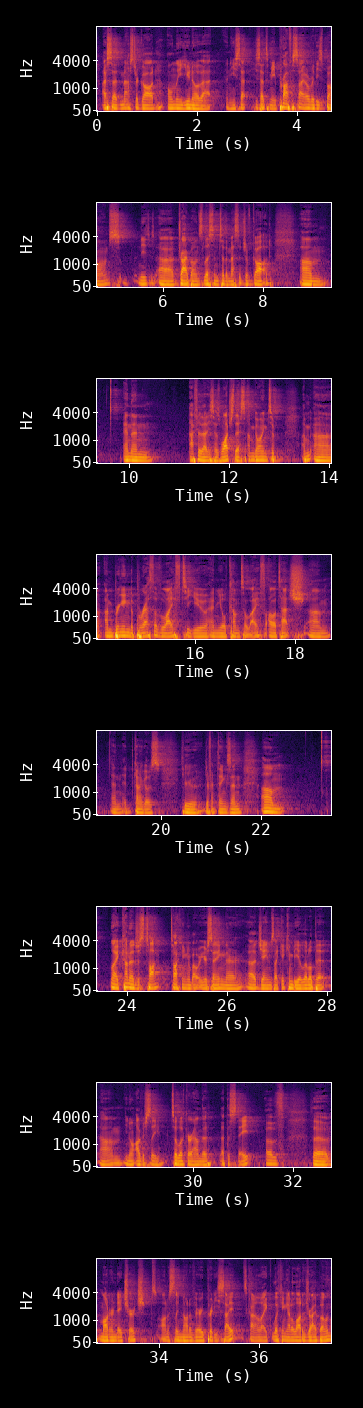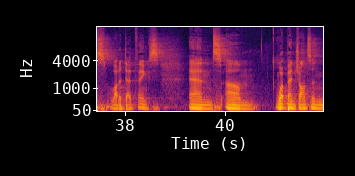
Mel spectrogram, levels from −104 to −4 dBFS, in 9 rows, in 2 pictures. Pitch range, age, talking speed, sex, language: 100-115 Hz, 20-39, 190 wpm, male, English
